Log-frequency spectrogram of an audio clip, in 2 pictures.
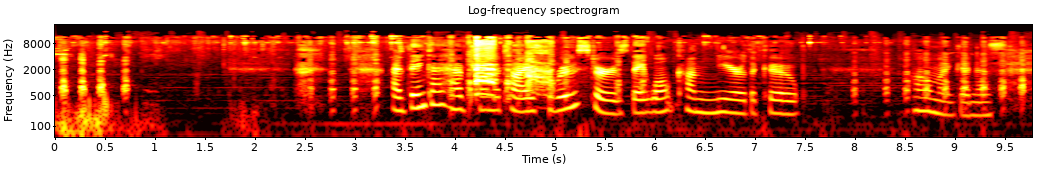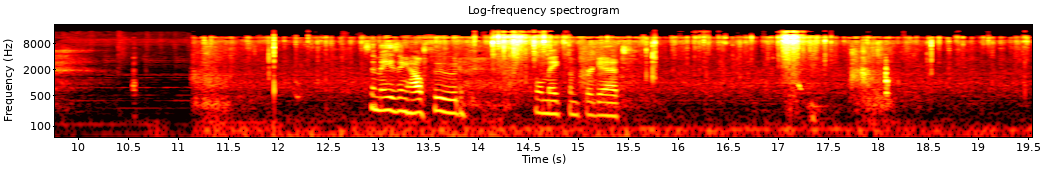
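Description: Hens cluck nearby.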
